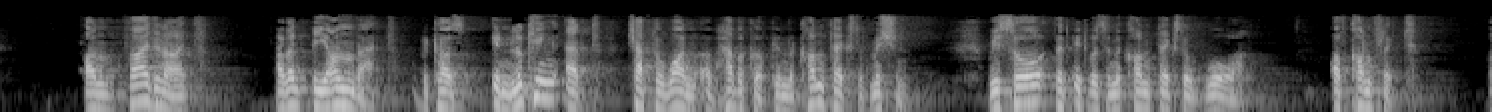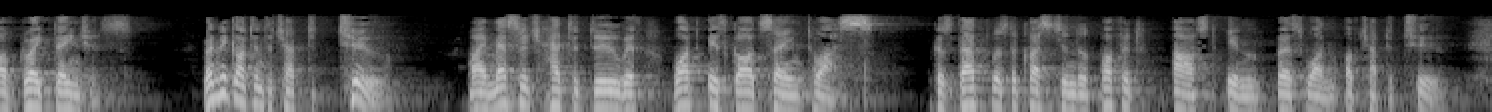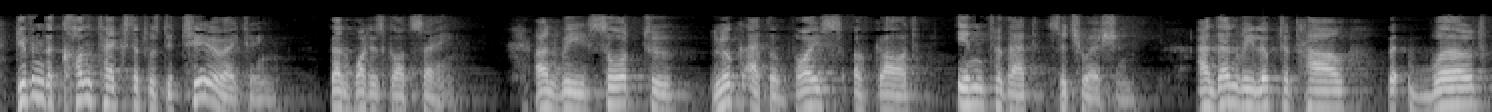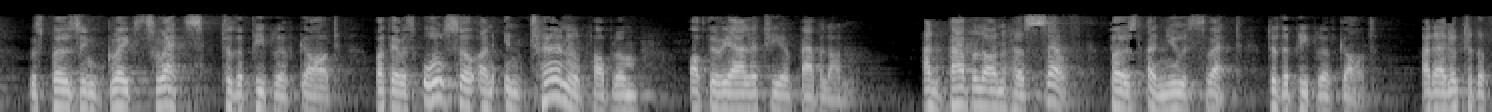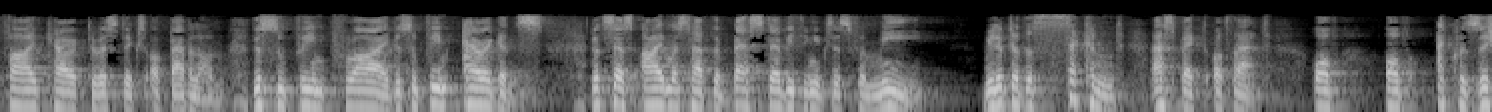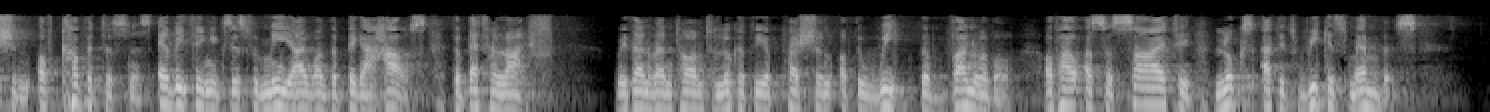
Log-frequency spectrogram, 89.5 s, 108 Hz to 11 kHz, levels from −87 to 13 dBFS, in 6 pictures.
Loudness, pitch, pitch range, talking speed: -18 LUFS, 130 Hz, 120-140 Hz, 140 wpm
